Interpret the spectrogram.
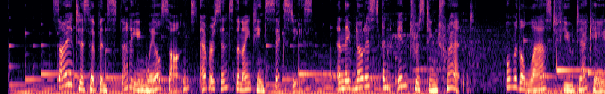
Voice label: Documentary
